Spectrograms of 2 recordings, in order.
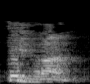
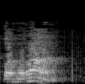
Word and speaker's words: طهران: فمثلا في كلمة طهران لا يقولون طهران وإنما يقولون تهران في اللغة الفارسية، ولكن العرب مثل هذا النطق صعب عليهم أن يأتي الحرف المكسور الصوت الساكن ثم يأتي بعده حرف مهتوت وهو الهاء لضعفه، فيرجعونها إلى الأصل فيقولون طهران. فكلمة فسطاط أيضا عندما يجمعونها يقولون فساطيط بالطاء ولا يقولون فساطيط، والكلمة معربة كما ذكرت.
